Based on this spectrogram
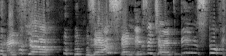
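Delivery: very high, slow, laughing bad German accent.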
